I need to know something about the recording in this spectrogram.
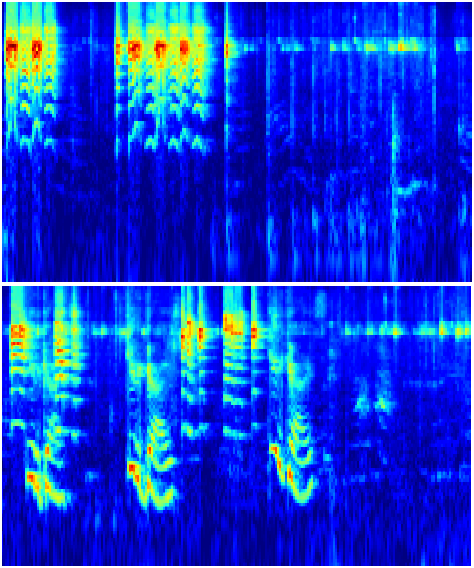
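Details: Yorkshire Terrier puppies at play give high squeaky yips, then a run of sharp descending whines, each sliding steeply down in pitch, while a woman talks and coos to them in between.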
